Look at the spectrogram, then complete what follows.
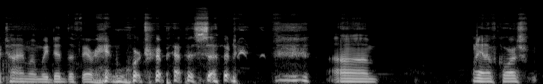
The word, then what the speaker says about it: Faryion: And of course, we pronounce his name as Faryion.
